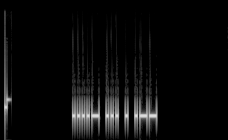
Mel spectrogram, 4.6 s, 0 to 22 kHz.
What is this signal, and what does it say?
Morse code, heard as a keyed tone, about 25 wpm, 700 Hz. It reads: 4SEW
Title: Four Challenging Letter-Number Combinations 25wpm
